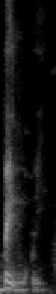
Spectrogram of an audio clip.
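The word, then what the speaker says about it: benjuí: separamos Ben fui Benji dónde recae la mayor fuerza de voz hui o benjui benjui Entonces sería acá Todos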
